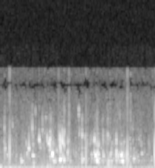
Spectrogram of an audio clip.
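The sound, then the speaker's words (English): Hotel coffee pours into a cup in one steady stream, a bright liquid splashing and gurgling for about a second and a half, with no voices. “I'm going to pour for you, si?”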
